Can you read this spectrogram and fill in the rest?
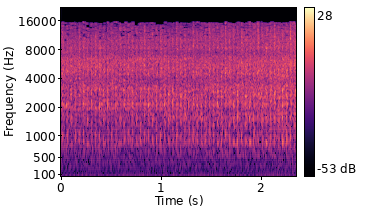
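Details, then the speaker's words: Isuzu Panther automatic diesel after engine repair, back at the workshop after a 66 km test drive: steady, even diesel clatter at idle with a regular beat, no misses, smoke reduced, no longer stalling at low rpm; normal diesel idle. "mesin turun ya Dipakai stasioner turun reda asapnya aman kota"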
